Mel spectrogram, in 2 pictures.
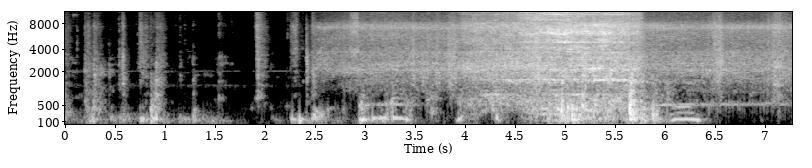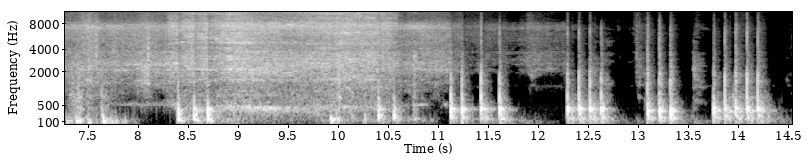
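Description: Rubber mallet tapping a large ceramic wall tile to bed it into the adhesive: scattered knocks at first, then a quick run of knocks, about three a second, near the end. Through the middle, a steady rushing noise rises and falls.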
